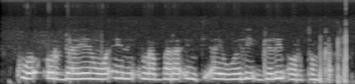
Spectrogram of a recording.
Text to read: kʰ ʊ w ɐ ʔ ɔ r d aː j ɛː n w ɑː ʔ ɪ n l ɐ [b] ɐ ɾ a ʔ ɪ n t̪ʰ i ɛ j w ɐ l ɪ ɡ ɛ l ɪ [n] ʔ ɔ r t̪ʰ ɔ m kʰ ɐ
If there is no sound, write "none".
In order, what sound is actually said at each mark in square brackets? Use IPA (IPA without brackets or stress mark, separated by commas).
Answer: b, n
